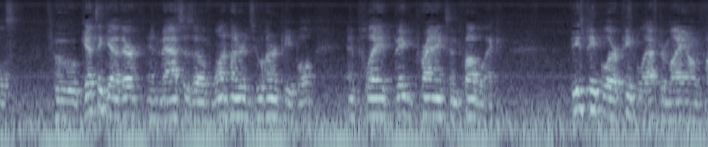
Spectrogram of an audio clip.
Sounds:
male speech, narration, speech

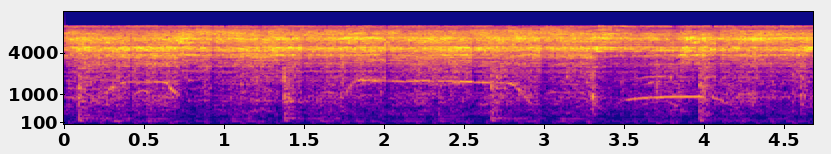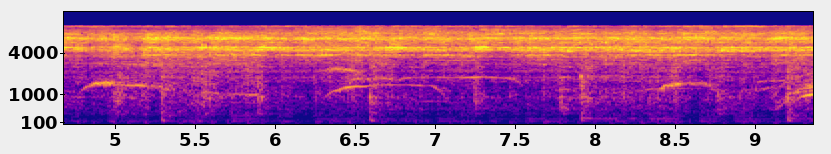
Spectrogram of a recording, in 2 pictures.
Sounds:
gasp, music

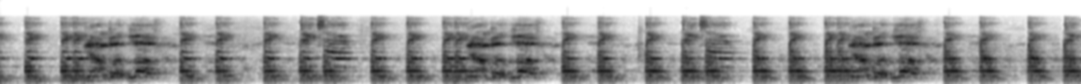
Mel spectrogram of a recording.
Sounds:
music

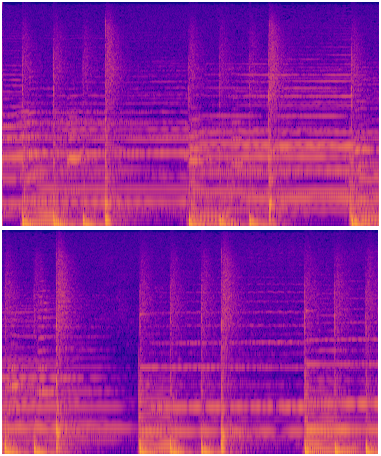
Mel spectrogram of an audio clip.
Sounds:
music

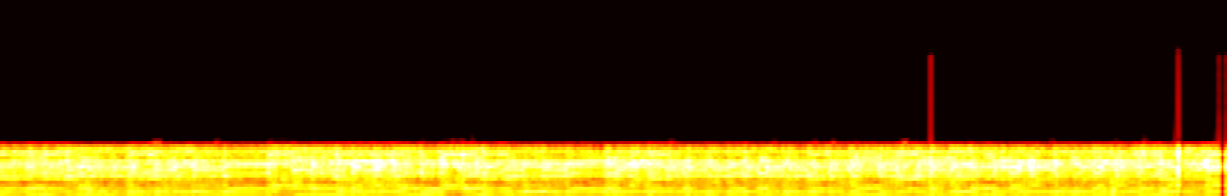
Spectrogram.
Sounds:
music, bagpipes

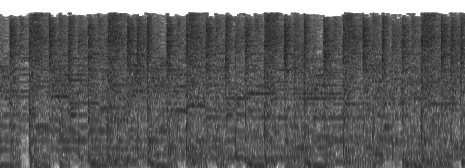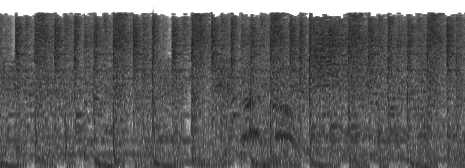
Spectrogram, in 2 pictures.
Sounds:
music

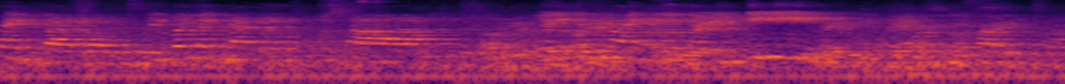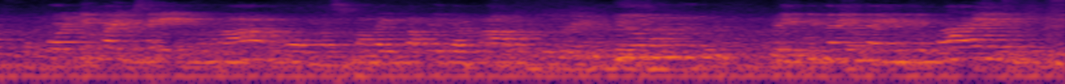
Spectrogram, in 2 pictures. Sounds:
speech

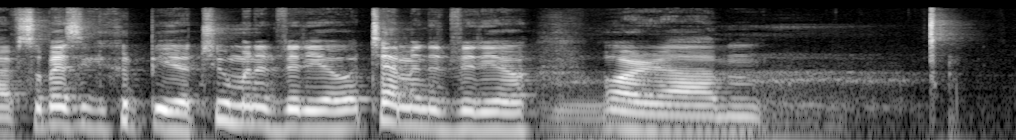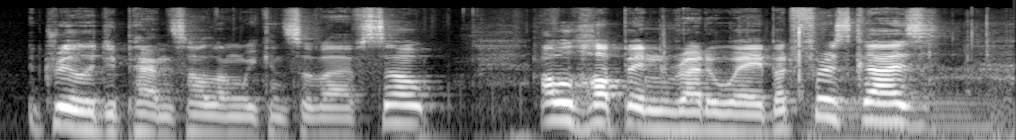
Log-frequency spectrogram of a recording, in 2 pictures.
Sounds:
inside a small room, speech

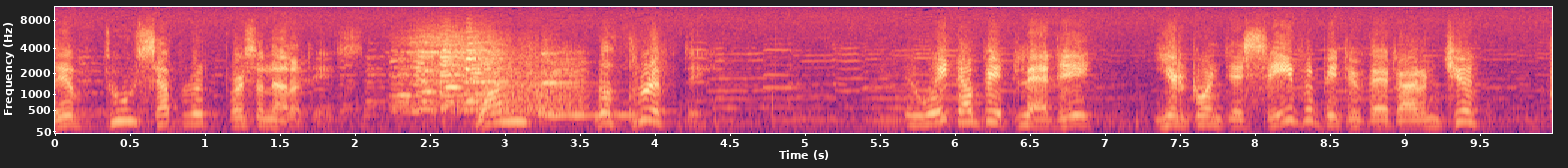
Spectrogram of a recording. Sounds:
speech, music

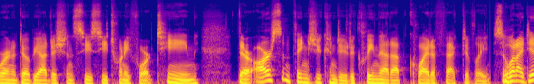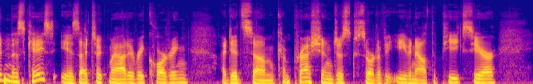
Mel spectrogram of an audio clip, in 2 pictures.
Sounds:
speech

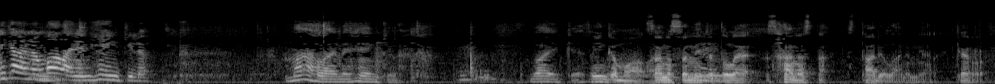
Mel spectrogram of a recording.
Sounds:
speech

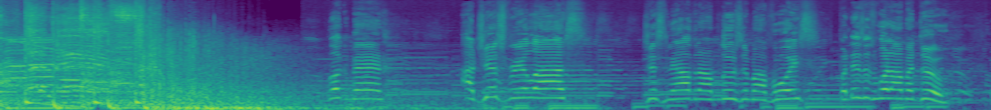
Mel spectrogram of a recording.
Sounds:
hip hop music, singing, speech, music

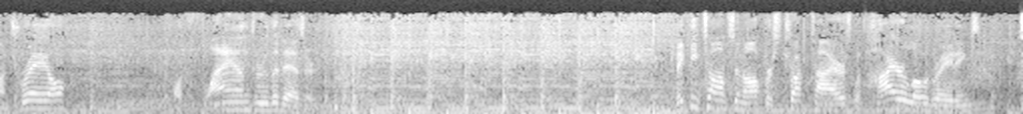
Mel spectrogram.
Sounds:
music, speech, truck

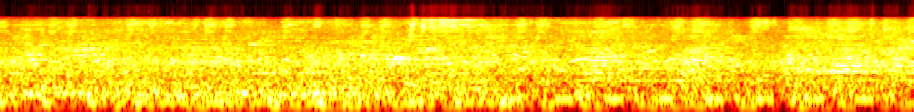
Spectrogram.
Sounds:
music

